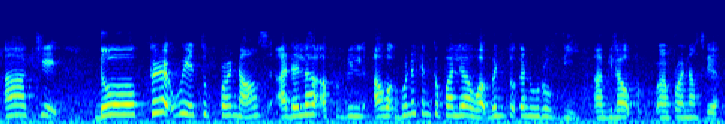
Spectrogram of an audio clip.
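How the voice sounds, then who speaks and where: A woman with a Malaysian Malay accent teaches a Mandarin class, coaxing students and modeling tones while mixing languages. Her high voice is fairly quick and a bit bright, though the recording is muffled with a little hiss or hum.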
